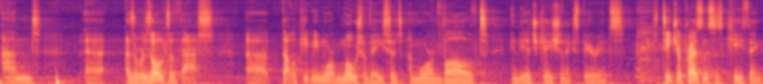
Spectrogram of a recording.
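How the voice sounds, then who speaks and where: A man with an Irish accent, fairly low in pitch, at a moderate pace with fairly even intonation and audible room echo. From Ireland. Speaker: venture capital investor. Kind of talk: keynote speech. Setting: conference stage with audience.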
